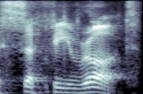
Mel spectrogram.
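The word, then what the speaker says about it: sefirot: good good good that that is the problem of the safirot that's the way to pronounce it and that that Zach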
